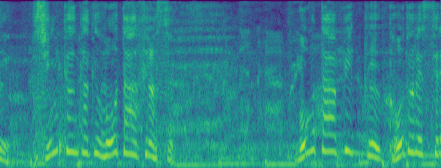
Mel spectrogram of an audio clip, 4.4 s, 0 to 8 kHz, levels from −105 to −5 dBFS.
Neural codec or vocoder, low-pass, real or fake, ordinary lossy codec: codec, 16 kHz, 16 kbps, FunCodec, trained on LibriTTS, 50 frames a second; none; fake; none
